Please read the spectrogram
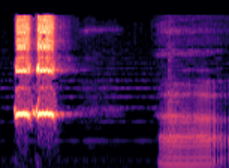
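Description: Two quick, shrill, loud blasts of the Big Thunder Mountain theme park mine train steam whistle, followed after a pause by a brief low, humming voice-like tone.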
